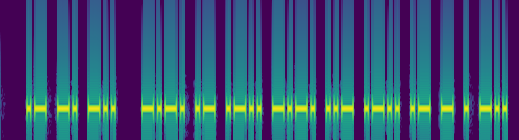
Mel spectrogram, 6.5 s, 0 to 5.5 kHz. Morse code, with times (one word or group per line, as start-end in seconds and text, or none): 0.3-1.4 AND
1.8-6.3 CALCULATED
